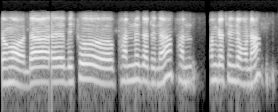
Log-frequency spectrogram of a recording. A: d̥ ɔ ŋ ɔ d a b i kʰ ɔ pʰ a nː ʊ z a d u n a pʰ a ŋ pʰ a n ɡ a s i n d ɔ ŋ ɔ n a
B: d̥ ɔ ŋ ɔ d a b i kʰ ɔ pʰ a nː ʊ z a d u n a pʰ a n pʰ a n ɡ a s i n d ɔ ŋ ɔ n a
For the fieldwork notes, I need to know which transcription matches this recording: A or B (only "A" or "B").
B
